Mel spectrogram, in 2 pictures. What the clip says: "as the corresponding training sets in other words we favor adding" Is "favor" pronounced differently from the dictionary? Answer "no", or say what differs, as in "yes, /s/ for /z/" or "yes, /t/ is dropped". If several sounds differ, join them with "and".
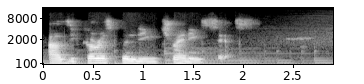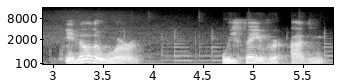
no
